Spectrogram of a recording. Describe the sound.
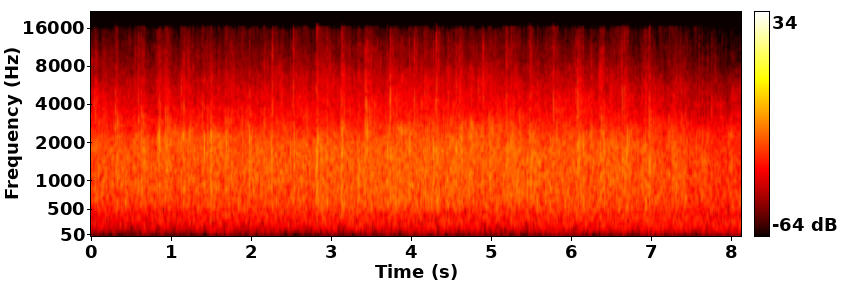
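An audience claps warmly to welcome a 102-year-old member: steady, dense applause of many hands that holds at an even level for about eight seconds and eases slightly at the very end.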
